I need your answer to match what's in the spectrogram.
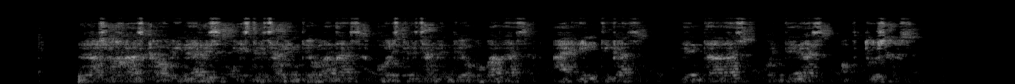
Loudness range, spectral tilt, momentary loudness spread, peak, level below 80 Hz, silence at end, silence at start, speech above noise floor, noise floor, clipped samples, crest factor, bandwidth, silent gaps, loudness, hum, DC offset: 7 LU; 1 dB/octave; 18 LU; -10 dBFS; -84 dBFS; 0.95 s; 0.4 s; 41 dB; -77 dBFS; under 0.1%; 26 dB; 14.5 kHz; none; -32 LUFS; none; under 0.1%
